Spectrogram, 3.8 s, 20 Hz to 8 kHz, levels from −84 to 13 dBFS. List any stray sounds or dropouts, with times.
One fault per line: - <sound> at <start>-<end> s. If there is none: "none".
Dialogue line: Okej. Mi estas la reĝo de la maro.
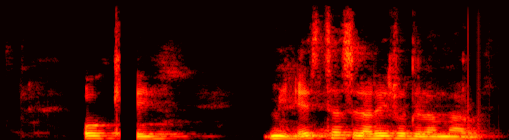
- dropout at 0.9-1.0 s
